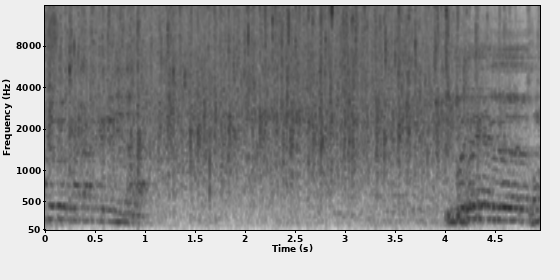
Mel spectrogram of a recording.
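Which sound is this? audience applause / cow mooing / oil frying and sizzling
audience applause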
